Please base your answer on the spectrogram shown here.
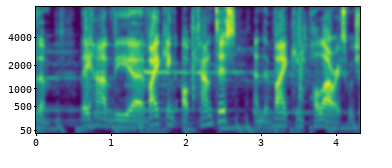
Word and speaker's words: Octantis: angle it looks spectacular I still have no idea why I'm calling octaneous but it's actually called octantis I can't pronounce that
